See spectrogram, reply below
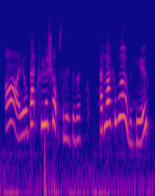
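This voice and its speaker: A woman's voice: very high-pitched, sing-song, fast talker, fairly bright tone, heavily acted. An actress playing a bossy senior schoolgirl monitor in a children's radio play, speaking in an emphatic, prefect-like way. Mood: stern, scolding. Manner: scolding, emphatic. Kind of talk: 1970s full-cast children's radio play acting.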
